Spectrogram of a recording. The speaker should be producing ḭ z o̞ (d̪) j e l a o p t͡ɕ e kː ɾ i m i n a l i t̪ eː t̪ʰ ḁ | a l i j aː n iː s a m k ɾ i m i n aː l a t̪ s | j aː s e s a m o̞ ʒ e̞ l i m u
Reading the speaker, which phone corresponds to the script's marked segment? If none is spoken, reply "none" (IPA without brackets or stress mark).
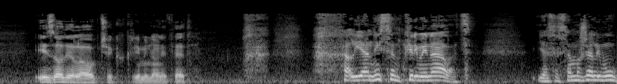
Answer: d̪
